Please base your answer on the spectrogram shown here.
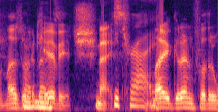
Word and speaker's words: Masurkevitch: Everybody, please welcome to the show, Masurkevitch. Yes. Is that right? Yes, and with the OG pronunciation as well, Masurkevitch.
